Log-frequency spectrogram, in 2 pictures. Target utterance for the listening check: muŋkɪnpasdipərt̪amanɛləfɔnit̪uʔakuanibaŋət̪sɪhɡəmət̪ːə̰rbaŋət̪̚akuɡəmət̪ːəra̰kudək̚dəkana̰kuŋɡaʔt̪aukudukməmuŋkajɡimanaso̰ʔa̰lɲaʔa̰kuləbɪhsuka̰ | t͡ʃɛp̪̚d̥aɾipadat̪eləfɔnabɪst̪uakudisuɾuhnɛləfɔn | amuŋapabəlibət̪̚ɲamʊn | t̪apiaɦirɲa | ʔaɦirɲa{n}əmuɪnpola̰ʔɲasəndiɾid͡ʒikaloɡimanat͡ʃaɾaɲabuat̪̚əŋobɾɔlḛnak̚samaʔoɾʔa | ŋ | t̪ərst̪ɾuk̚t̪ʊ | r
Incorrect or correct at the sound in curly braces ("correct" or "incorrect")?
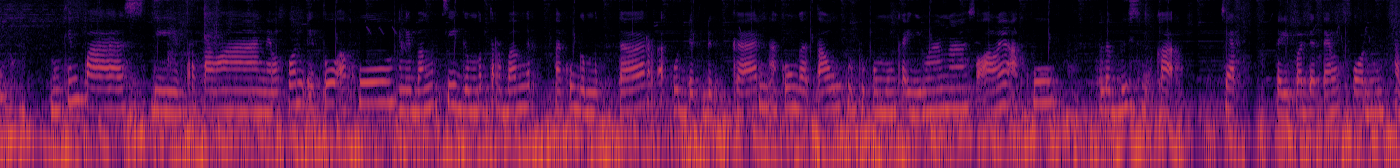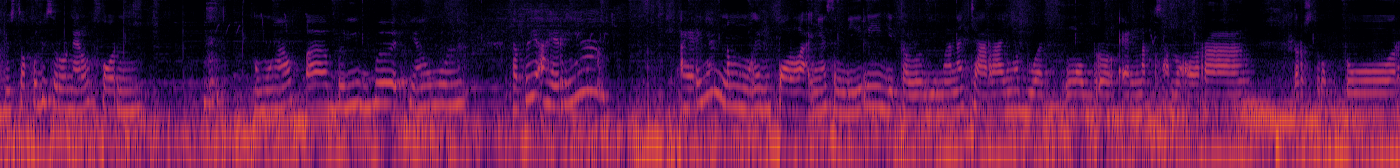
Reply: correct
